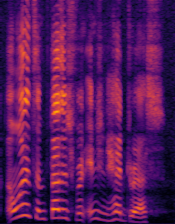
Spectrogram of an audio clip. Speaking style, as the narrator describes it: said Davy, sulkily

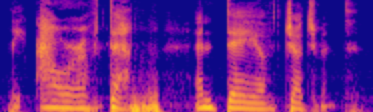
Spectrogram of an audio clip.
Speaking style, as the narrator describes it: the fledgling curate adds gravity to the litany by whispering

